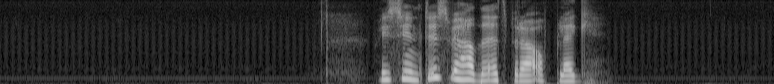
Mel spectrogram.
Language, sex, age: Norwegian, female, 23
